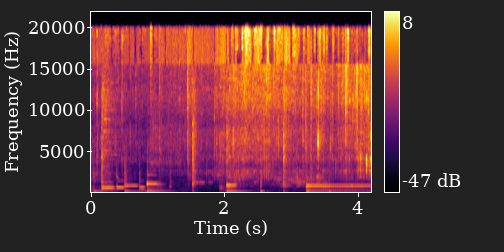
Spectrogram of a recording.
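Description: Ground keema sizzles and fries in a pan on a low flame, a steady crackling hiss that runs throughout beneath prominent background music with sustained tones.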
